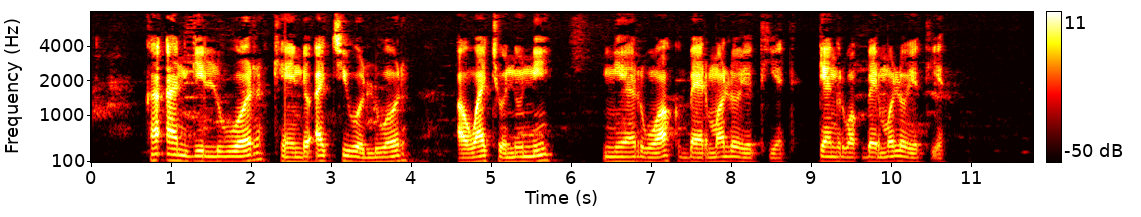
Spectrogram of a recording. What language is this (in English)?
Luo (Kenya and Tanzania)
